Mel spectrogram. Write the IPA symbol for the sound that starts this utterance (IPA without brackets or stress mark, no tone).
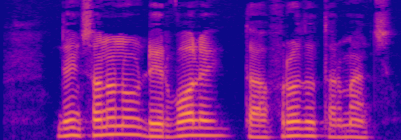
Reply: d̪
